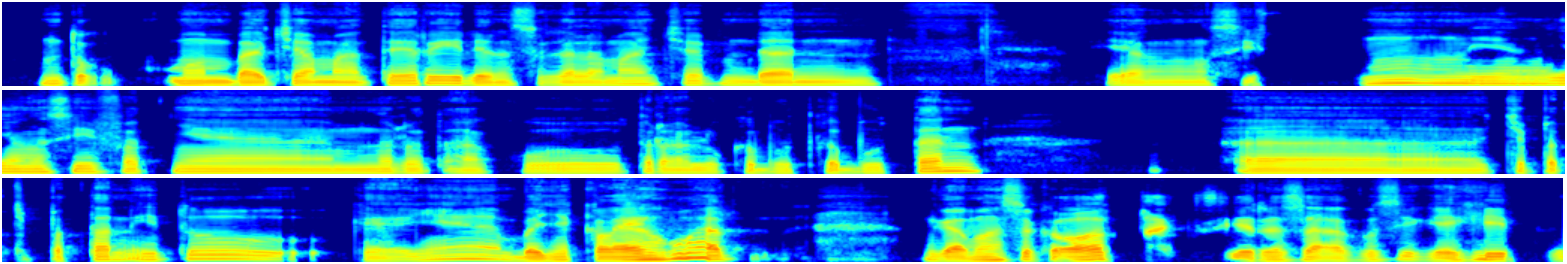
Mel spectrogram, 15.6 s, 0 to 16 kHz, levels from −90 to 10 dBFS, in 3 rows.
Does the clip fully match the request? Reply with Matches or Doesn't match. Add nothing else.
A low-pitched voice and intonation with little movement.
Matches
